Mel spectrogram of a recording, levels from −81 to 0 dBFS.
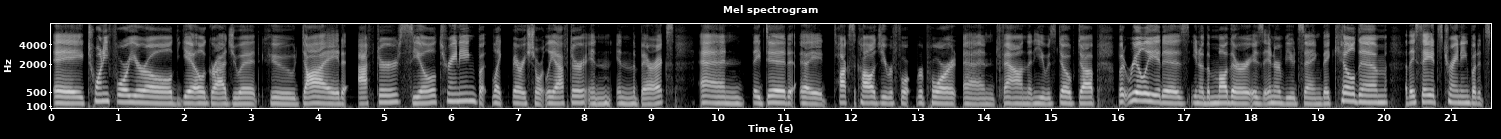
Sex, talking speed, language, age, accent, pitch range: female, 140 wpm, English, 20-39, American, 165-190 Hz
